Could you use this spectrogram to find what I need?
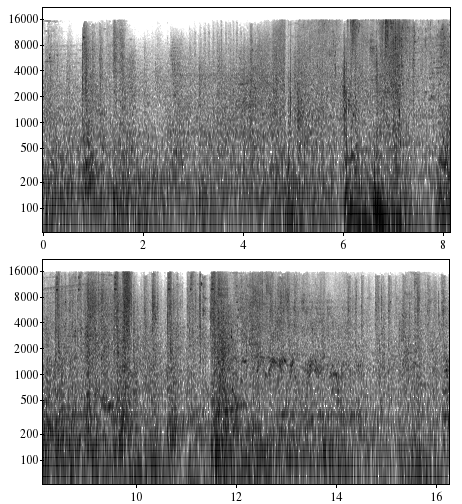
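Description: Gunfire cracks and booms in rapid bursts.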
